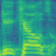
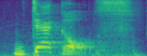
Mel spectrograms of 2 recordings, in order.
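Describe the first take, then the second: First: It is said in the speaker's usual way. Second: It is said the way Canadians say it.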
